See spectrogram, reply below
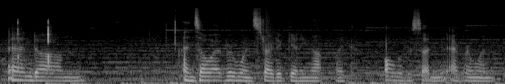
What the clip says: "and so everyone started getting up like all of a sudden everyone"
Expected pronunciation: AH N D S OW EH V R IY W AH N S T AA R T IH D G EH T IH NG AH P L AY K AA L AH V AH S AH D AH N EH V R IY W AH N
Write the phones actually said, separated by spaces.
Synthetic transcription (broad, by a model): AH N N S OW EH V R IY W AH N S T AA R T IH D G EH T IH NG AH P L AY K AA L AH V AH S AH D N EH V R IY W AH N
